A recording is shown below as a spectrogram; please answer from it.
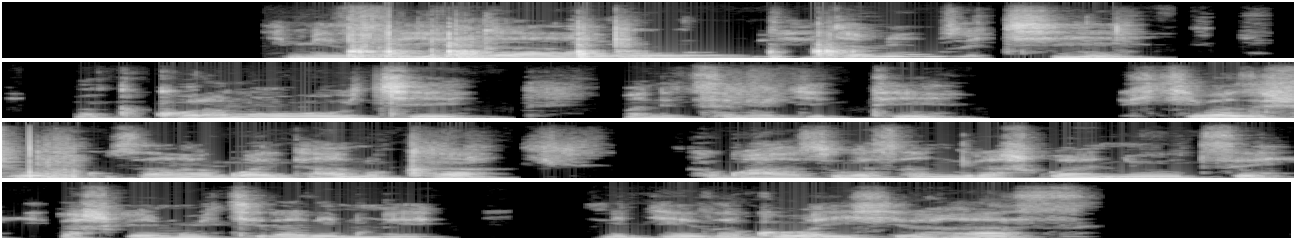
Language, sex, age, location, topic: Kinyarwanda, male, 25-35, Musanze, government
